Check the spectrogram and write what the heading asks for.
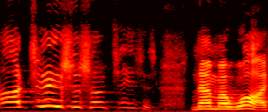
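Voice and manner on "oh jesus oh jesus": screaming and shouting, very high-pitched, shrill. Speaker retelling how a man he prayed for jumped up, retelling a man shouting. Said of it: "he starts shouting and screaming".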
